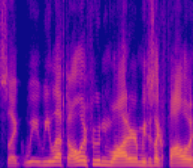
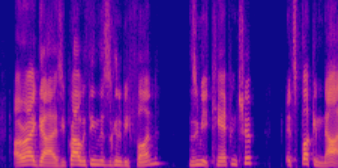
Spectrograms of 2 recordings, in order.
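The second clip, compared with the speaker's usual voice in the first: normal talking voice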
